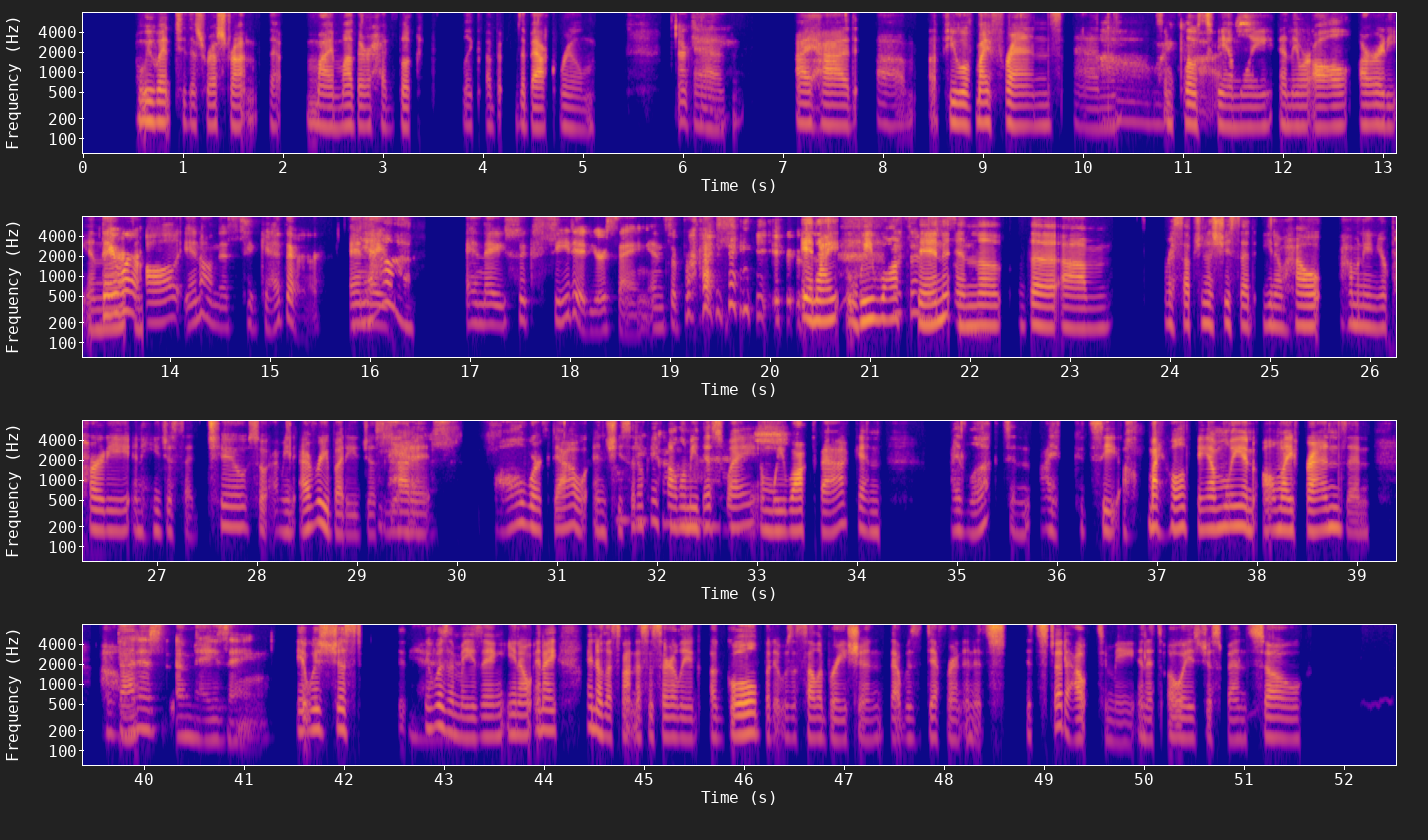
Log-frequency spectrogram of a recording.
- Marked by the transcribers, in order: tapping; other background noise; laughing while speaking: "surprising you"; drawn out: "gosh"
- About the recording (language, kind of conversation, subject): English, unstructured, Why do you think celebrating achievements matters in our lives?
- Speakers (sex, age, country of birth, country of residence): female, 40-44, United States, United States; female, 45-49, United States, United States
